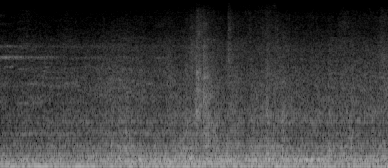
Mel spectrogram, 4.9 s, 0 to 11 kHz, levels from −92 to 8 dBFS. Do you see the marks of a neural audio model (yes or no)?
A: no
